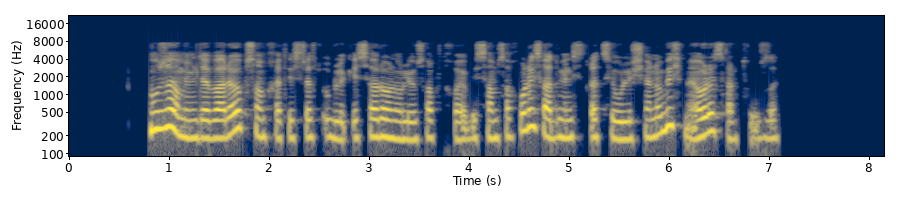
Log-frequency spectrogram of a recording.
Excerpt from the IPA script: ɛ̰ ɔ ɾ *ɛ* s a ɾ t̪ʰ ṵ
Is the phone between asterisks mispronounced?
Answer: no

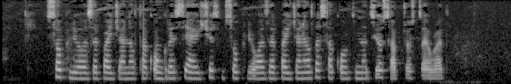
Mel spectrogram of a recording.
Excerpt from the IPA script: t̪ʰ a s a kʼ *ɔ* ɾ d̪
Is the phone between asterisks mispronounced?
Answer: yes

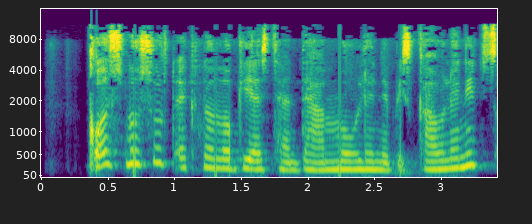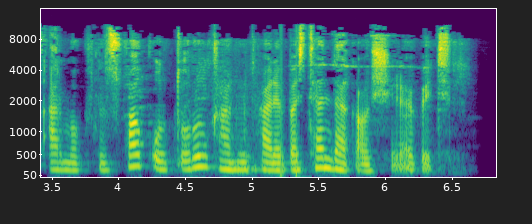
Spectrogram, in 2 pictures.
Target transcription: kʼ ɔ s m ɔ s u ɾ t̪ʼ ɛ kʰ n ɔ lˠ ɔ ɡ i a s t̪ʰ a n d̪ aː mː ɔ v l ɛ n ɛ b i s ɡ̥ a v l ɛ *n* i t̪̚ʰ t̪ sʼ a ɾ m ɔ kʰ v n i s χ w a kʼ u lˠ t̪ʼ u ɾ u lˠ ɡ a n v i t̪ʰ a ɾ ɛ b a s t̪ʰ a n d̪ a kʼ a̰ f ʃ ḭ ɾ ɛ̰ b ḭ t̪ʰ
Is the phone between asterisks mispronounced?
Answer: no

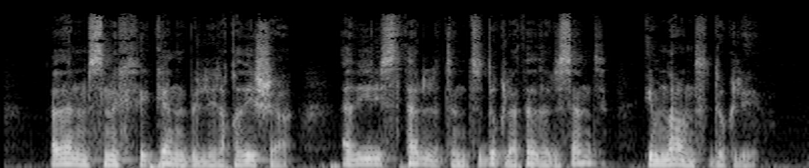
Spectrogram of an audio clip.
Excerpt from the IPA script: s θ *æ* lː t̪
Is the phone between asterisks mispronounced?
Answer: no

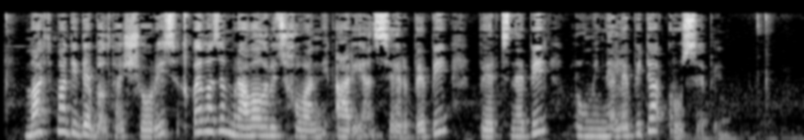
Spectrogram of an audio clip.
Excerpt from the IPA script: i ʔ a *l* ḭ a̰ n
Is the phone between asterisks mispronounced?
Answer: yes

